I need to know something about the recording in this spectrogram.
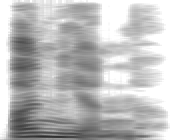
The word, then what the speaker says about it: onion: So it starts with an unstressed vowel sound, and then consonant n, and then it's spelled I-O-N. Here the I is making a consonant Y sound, yeah. So we have schwa, unstressed vowel, n, y, another schwa vowel sound, n, onion.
